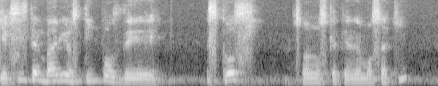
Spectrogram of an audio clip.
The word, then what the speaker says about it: SCSI: Se escribe SCSI, pero se pronuncia SCSI.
